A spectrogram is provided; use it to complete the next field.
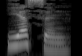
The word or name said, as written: Jessen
